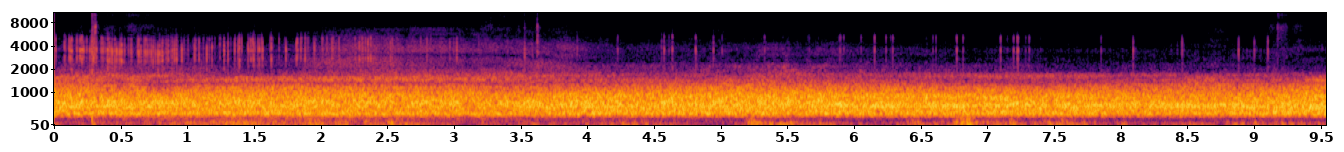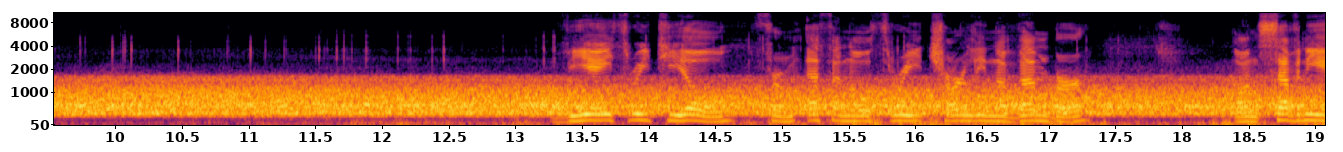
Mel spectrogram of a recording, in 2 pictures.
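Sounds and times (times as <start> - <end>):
radio receiver hiss: 0.0 - 7.2, 10.8 - 19.0
faint clicks: 0.0 - 13.4.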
